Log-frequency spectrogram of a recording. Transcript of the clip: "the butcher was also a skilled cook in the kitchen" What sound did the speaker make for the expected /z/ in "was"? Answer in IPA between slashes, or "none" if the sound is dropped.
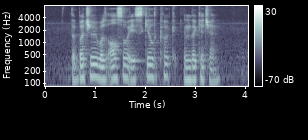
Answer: /z/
